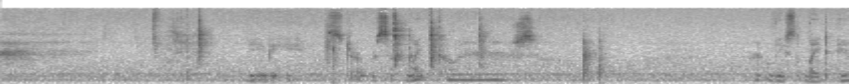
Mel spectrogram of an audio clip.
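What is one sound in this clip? Plastic ink pad cases click and knock against each other and the table.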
